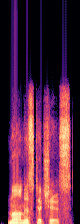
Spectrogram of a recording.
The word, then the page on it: monostichous: British English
